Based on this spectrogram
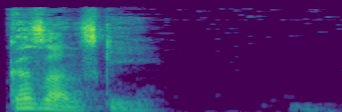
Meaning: Kazan (city in Russia; the capital of Tatarstan)
- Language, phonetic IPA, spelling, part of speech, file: Russian, [kɐˈzanskʲɪj], казанский, adjective, Ru-казанский.ogg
